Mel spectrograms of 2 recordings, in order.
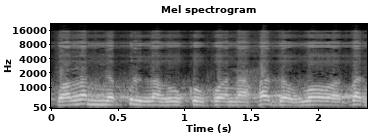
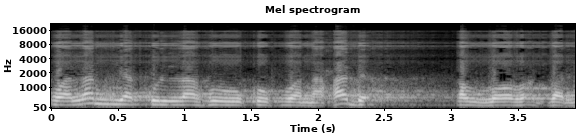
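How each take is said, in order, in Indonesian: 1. Frasa terakhir langsung menyambung tanpa jeda. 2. Ada jeda singkat sebelum frasa terakhir. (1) "jangan langsung" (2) "berhenti sejenak di sini"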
